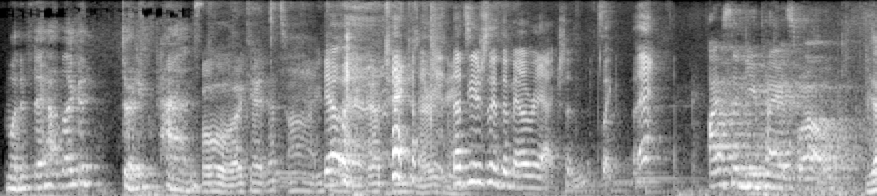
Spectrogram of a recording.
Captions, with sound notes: what if they had like, a dirty hands? - Oh! Okay. That's-- (laughing) that changes everything. - That's usually the male reaction. It's like, (gagging noise) - I said you pay as well.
